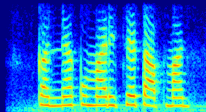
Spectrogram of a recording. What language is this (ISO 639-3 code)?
mar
